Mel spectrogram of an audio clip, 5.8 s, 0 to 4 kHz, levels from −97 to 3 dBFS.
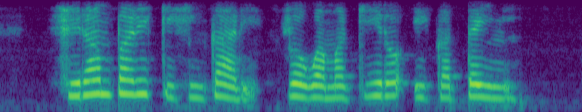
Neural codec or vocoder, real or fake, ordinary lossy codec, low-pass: none; real; Opus, 24 kbps; 3.6 kHz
